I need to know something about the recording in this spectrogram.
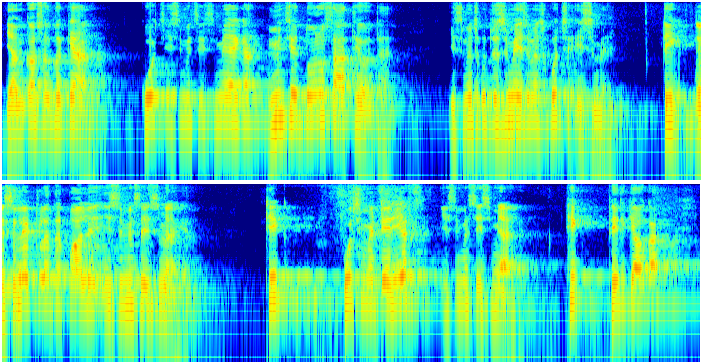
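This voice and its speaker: A man with a high voice teaches a science lesson, stopping again and again to ask whether his class follows. His voice rings in a large, echoey room with a long tail of reverb. The sound is dull and muffled. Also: darkish tone. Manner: repeats questions and checks understanding often. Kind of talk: explaining a school science lesson. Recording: dull roomy audio with reverb.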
